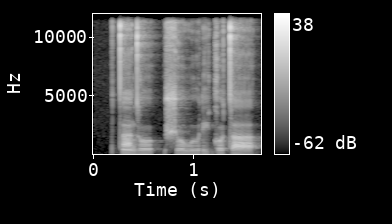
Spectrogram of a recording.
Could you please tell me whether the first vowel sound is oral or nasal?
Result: nasal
